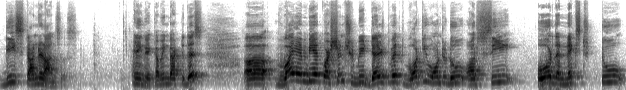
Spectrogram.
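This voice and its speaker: High-pitched Indian man teaching. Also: a bit bright. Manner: frank, explanatory, emphatic with rhetorical questions. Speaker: exam coaching instructor. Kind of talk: live online lesson, answering viewer questions.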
